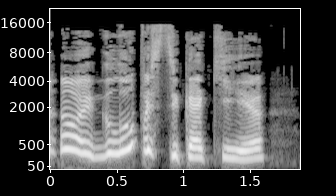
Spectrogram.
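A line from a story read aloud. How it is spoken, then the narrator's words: Laughing. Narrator (Russian): рассмеялась Зинаида Петровна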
